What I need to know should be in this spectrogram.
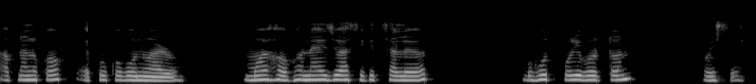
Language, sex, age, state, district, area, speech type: Assamese, female, 45-60, Assam, Biswanath, rural, spontaneous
